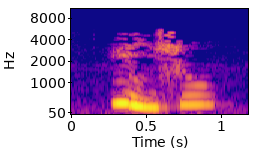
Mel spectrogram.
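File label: "运输", Mandarin Chinese; hsk; chinese flashcards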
